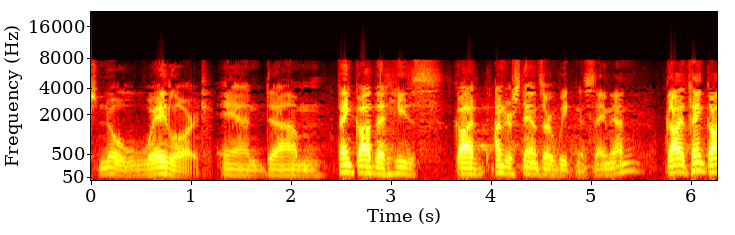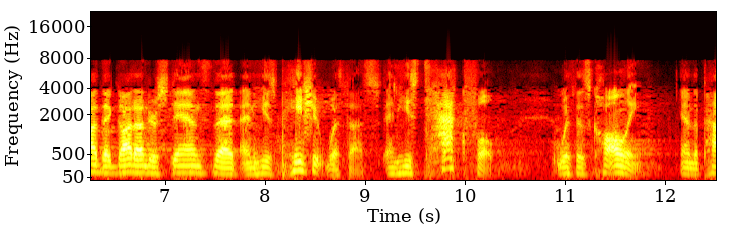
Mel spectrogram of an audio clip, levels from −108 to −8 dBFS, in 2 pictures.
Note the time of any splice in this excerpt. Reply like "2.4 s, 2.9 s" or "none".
1.2 s, 5.6 s, 7.8 s, 10.9 s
